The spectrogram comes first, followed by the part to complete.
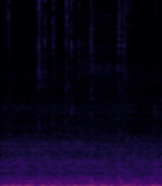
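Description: Faint computer keyboard keystrokes, a few light, scattered key clicks, while code is being deleted in an editor.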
